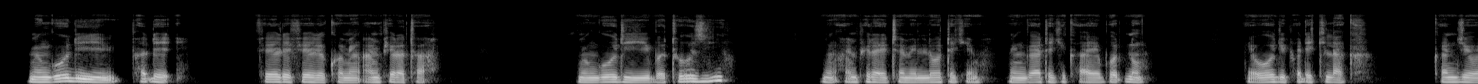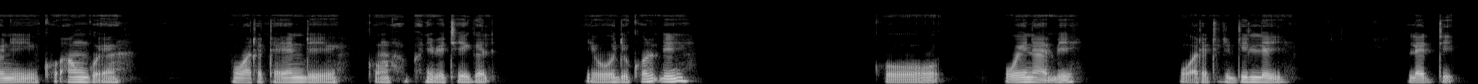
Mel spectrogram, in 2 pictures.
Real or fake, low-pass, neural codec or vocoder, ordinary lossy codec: real; none; none; none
